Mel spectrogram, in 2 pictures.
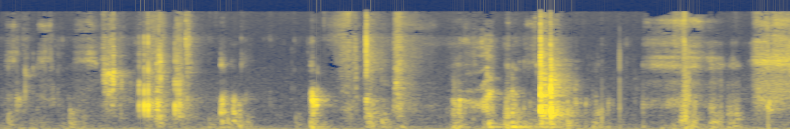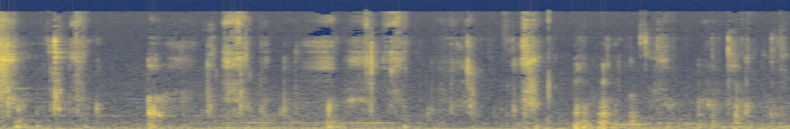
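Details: A pug enjoys a small snack, chewing noisily with wet crunching, smacking and short snorting breaths in a quiet room.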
